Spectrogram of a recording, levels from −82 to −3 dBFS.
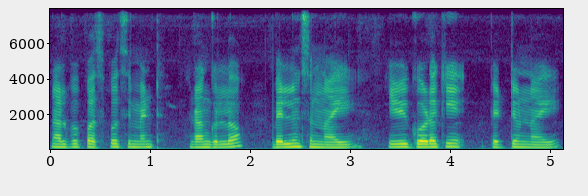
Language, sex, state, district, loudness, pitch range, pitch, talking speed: Telugu, male, Telangana, Mahabubabad, -17 LUFS, 155-170 Hz, 165 Hz, 115 wpm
